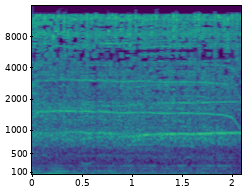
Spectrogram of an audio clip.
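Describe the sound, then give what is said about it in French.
A crowd of over a thousand spectators at a 24-hour marathon screening of nine films erupts in loud, sustained whoops, yells and cheers as the first film's opening credits start, with the roar staying intense throughout. “Et écoutez la réaction du public au lancement du premier générique, les gens étaient hystériques.”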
